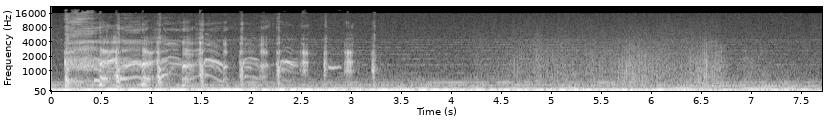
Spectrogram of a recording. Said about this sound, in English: I fell asleep watching Atlanta and woke up again to the sound of my neighbor violently coughing.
